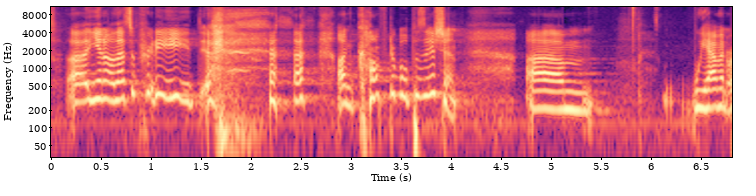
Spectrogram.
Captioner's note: laughs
